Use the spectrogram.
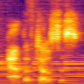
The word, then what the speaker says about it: apoptosis: our apoptosis remember program cell death and it's pronounced apoptosis and the last little uh seven minute video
